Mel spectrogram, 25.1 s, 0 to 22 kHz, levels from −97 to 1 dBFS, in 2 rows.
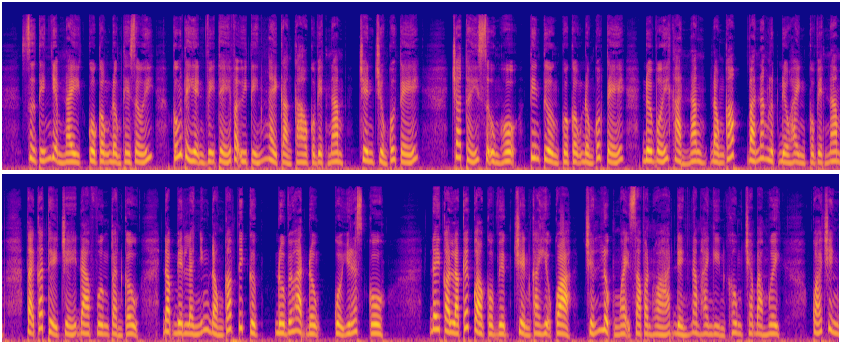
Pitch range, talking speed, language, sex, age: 205-245 Hz, 230 wpm, Vietnamese, female, 10-29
